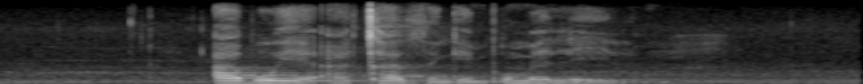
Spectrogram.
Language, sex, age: Zulu, female, 22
